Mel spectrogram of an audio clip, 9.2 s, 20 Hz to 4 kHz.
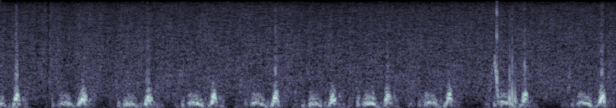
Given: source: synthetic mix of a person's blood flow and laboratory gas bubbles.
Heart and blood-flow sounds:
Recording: Doppler ultrasound of blood flow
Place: precordium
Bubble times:
7.39-7.52 s: bubbles
7.61-7.76 s: bubbles
From the record:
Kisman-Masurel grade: 112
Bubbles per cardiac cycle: 1 to 2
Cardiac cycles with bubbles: 1 to 10%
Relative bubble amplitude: moderate (0.250 to 0.450)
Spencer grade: 1 (occasional bubble signal discernible with the cardiac motion signal, with majority of cardiac periods free of bubbles)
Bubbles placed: only in the low amplitude regions of the cardiac cycle

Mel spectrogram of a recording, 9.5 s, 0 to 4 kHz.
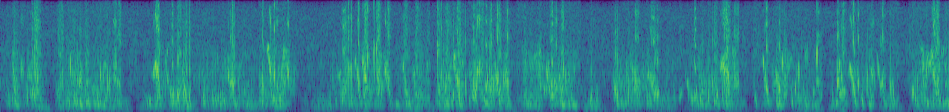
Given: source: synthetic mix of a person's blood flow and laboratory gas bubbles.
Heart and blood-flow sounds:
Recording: Doppler ultrasound of blood flow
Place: precordium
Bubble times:
0.00-0.47 s: bubbles
0.52-1.24 s: bubbles
1.50-2.97 s: bubbles
3.26-4.31 s: bubbles
4.36-5.80 s: bubbles
5.87-6.01 s: bubbles
6.11-7.40 s: bubbles
7.52-8.23 s: bubbles
8.29-9.00 s: bubbles
9.07-9.50 s: bubbles
From the record:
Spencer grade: 4 (maximum detectable bubble signal sounding continuously throughout systole and diastole of every cardiac period, and overriding the amplitude of the normal cardiac signals)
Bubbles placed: anywhere in the cardiac cycle

